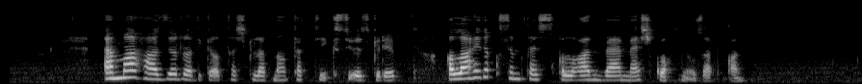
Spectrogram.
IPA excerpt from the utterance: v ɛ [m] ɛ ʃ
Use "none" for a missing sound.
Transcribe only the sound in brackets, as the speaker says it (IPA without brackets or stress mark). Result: m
